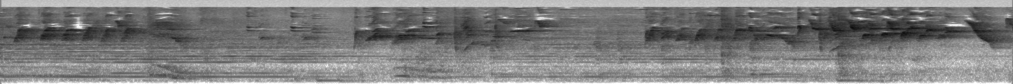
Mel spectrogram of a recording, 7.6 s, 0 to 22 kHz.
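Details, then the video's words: European goldfinch song recorded in 2013: fast, twittering high notes with buzzy trills and quick sweeps, in bursts, with lower steady tones running underneath. "Chant chardonneret"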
